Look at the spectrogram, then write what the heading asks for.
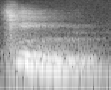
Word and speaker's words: Qin: Es también el que le da el nombre a China, porque ese Qin se pronuncia efectivamente Qin, y de ahí viene el origen del nombre.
